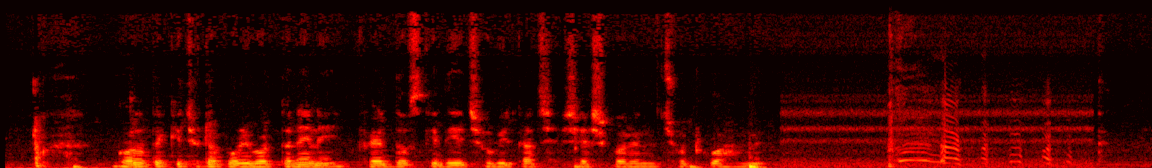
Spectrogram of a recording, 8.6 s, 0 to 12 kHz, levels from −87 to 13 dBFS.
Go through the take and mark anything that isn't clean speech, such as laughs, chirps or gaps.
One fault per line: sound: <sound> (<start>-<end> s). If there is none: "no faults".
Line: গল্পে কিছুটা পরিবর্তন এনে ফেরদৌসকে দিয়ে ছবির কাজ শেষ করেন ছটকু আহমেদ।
sound: laugh (6.6-8.1 s)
